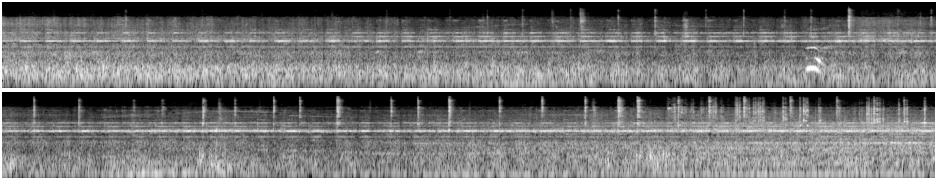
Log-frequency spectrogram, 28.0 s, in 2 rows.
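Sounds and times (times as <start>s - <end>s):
crossing bell ringing: 0.0s - 28.0s
freight train rumbling past: 0.0s - 28.0s
wheels clicking over rail joints: 3.4s - 28.0s.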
